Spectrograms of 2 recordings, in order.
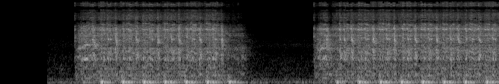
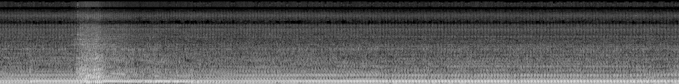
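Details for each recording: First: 2009 Coolster 125cc ATV stored 9+ years: two bursts of fast rhythmic starter churning with no catch, so it cranks but won't start; debris later found in the carburetor. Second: 2009 Coolster 125cc four-wheeler (Honda-clone engine), stored 9+ years, an estimated 5,000-plus miles, after new battery and coil and poor-condition carburetor attention: starts, blips once, settles into steady even idle without knocking; running.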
